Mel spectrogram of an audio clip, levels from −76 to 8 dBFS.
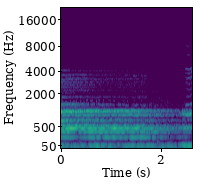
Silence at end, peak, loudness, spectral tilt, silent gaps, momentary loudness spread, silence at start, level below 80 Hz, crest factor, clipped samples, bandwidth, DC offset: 0 s; -12 dBFS; -28 LUFS; -7.5 dB/octave; none; 14 LU; 0 s; -42 dBFS; 16 dB; under 0.1%; 8.6 kHz; 0.2%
